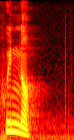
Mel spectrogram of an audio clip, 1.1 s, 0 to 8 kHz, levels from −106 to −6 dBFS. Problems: none marked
